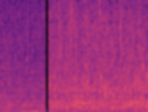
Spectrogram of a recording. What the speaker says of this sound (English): Water flowing right out of the earth.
